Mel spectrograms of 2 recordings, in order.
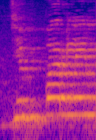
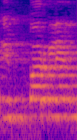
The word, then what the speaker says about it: gibberellin: जिबरेलिन बोल सकते हैं, गिबरेलिन बोल सकते हैं, दोनों बोलते हैं।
